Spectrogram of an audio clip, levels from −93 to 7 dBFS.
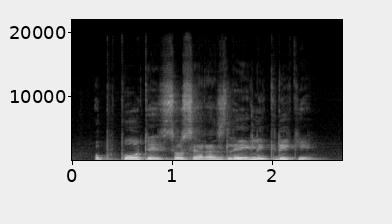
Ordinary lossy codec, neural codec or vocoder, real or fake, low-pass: none; vocoder, 48 kHz, 128 mel bands, Vocos; fake; 19.8 kHz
